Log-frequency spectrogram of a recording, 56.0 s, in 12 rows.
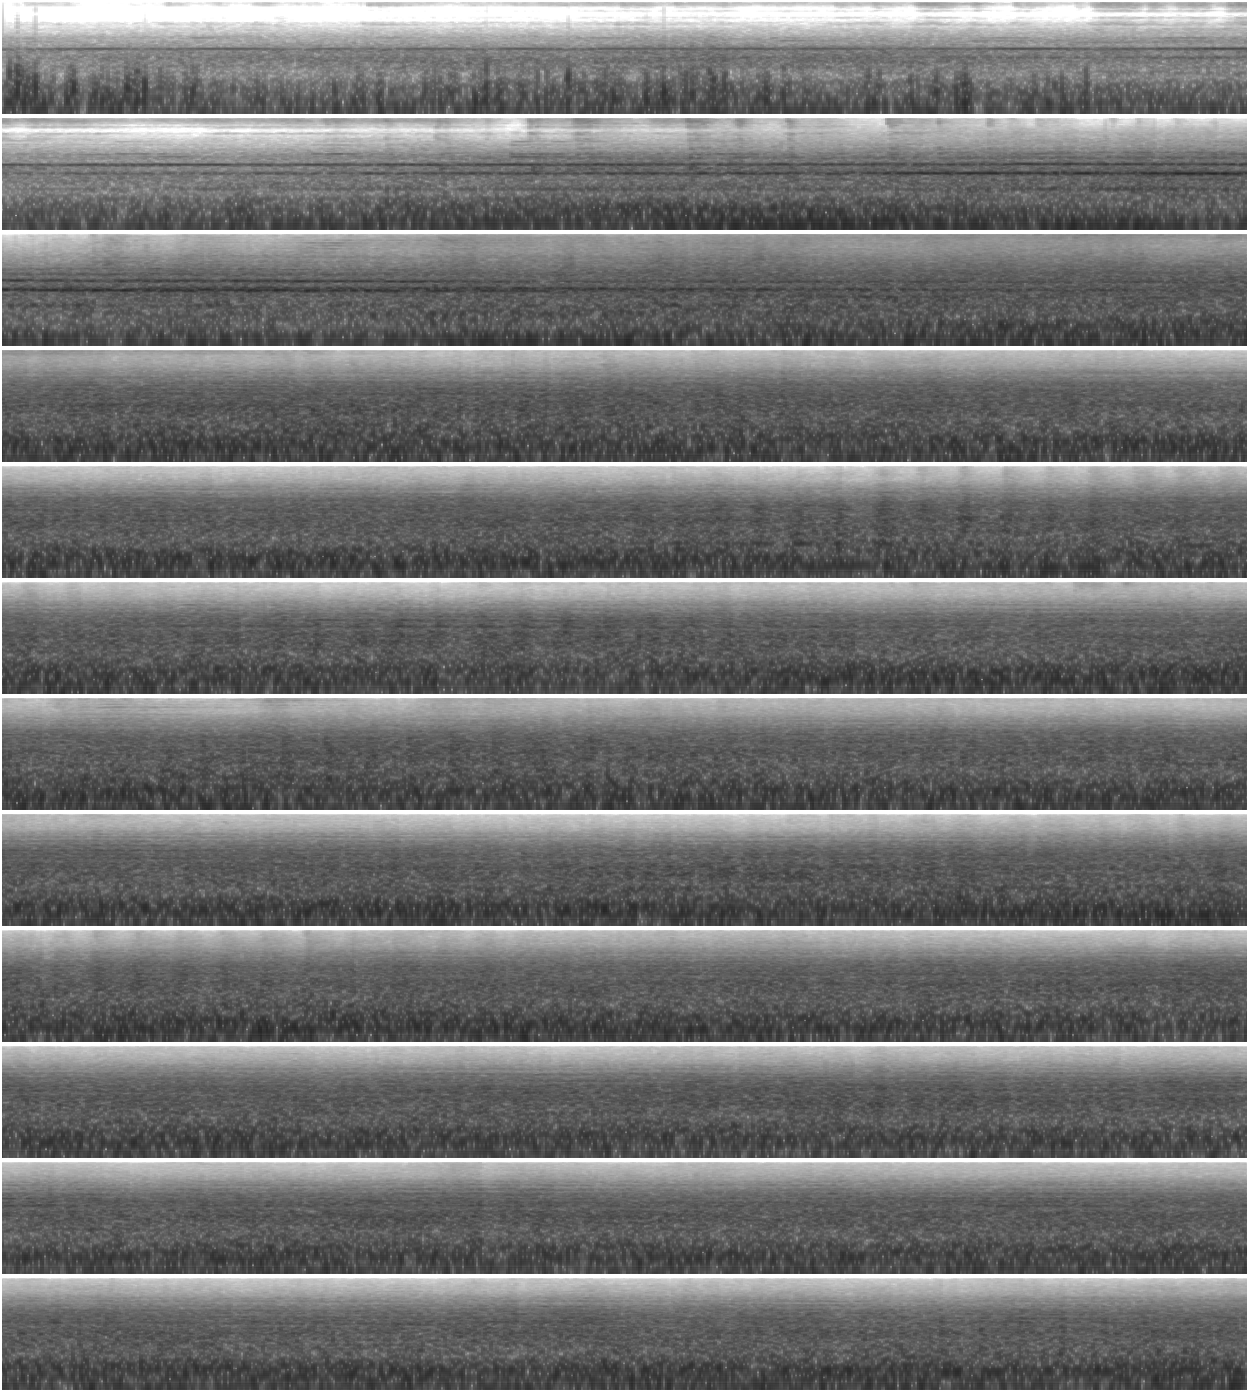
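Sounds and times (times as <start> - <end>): two-tone locomotive horn: 0.0 - 15.5
freight train wheel and rail noise: 0.0 - 56.0.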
